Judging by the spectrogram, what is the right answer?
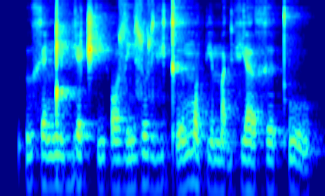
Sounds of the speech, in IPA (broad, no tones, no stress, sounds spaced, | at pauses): ʔ ɯ x ɛ ŋ͡ǃ i bʲ æ t͡ʃʼ i ʔ ɔ z i z u z vʲ ɘ kʼ ɘ m ɔ pʲ a m a ɡ fʲ a ɐ̯ x ɘ kʼ u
